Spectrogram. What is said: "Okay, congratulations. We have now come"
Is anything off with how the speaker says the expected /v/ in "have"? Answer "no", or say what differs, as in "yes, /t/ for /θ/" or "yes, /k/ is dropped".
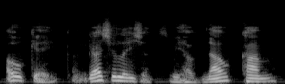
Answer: no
